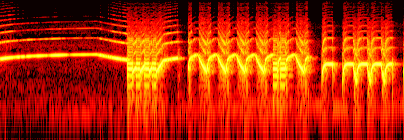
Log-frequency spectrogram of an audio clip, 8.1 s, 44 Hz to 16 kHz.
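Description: Custom Whelen 295SL-style electronic police siren, a 100-watt module driving a 100-watt horn speaker, stepped through several tones. It opens with a long wail that holds and then slides down, gives a short multi-tone blast about two and a half seconds in, then a fast yelp sweeping up and down about three times a second, and ends on a rapid pulsing tone.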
